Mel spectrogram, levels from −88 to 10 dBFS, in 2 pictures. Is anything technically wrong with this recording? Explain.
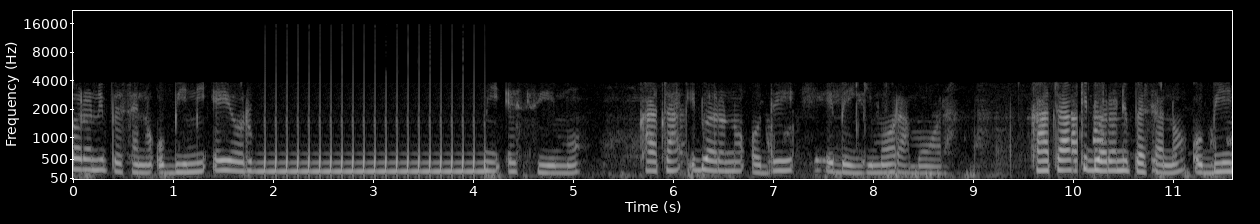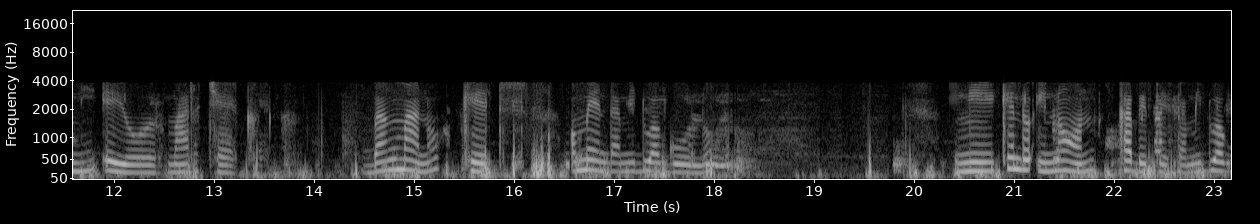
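Yes. Three kinds of fault can be heard in this speech recording.

Background gated by the echo canceller: the room sound drops out five times, from 0.01 to 6.85 s, 8.36 to 8.99 s, 11.07 to 12.58 s, 15.18 to 17.73 s and 21.65 to 21.87 s. The echo canceller's suppressor clamps the microphone while the far-end loudspeaker is active, pulling the background down by about 40 dB in the first stretch and about 36 dB later. The ambience vanishes abruptly and then returns, for about two seconds in total in the first stretch and a few hundred milliseconds in each later one.

Echo leak: a delayed copy of the speech trails the original by 215 ms from 1.21 to 11.45 s, at roughly 15 dB below the main speech, and again from 13.09 s to the end, louder at roughly 10 dB below. The likely cause is a loudspeaker on the other end whose echo canceller did not fully remove what its microphone picked up, so the residue was sent back. 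It sounds like a doubling of the voice behind the speech.

Broken-record loop: from 1.92 to 4.11 s, a 110 ms fragment repeats back to back about 20 times, giving a stuttering repetition in place of the intended audio. This likely comes from a stalled player, encoder or stream that kept resending the last piece of audio it held. Everything that should have played during those two seconds is lost.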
